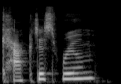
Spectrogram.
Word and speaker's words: Cactus Room: It's called Cactus Room, which rhymes with practice room.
